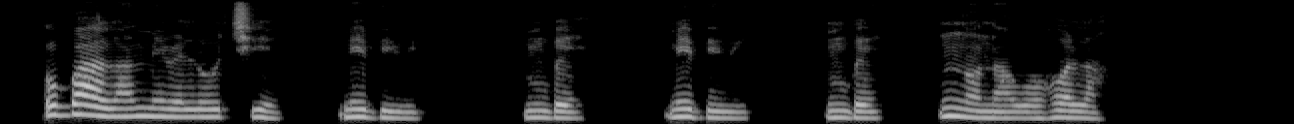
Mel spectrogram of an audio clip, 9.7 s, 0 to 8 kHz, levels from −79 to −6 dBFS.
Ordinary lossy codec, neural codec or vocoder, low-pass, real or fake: none; codec, 16 kHz, 8 kbps, FreqCodec, smaller model; none; fake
